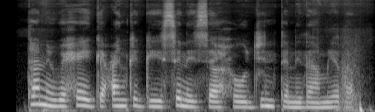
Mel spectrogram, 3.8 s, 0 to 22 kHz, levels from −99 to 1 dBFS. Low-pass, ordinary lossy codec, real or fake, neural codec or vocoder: none; none; real; none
